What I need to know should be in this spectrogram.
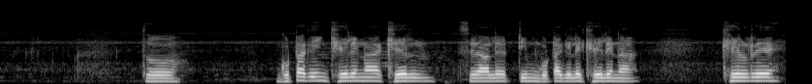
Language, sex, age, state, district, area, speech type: Santali, male, 18-30, West Bengal, Purulia, rural, spontaneous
